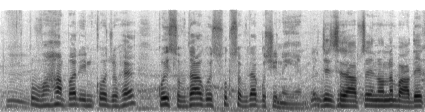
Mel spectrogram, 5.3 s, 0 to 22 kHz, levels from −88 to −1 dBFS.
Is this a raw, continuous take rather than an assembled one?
no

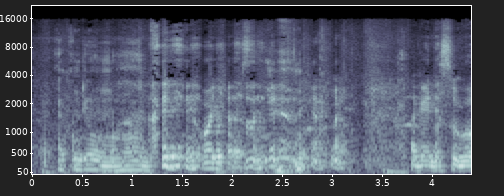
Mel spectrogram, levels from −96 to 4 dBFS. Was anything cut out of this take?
no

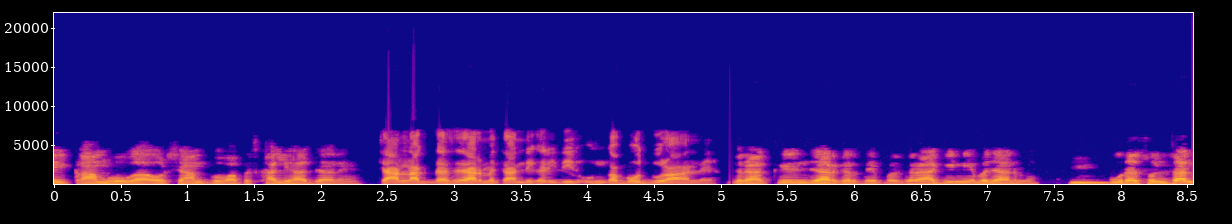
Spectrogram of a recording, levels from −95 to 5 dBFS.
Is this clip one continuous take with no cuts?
no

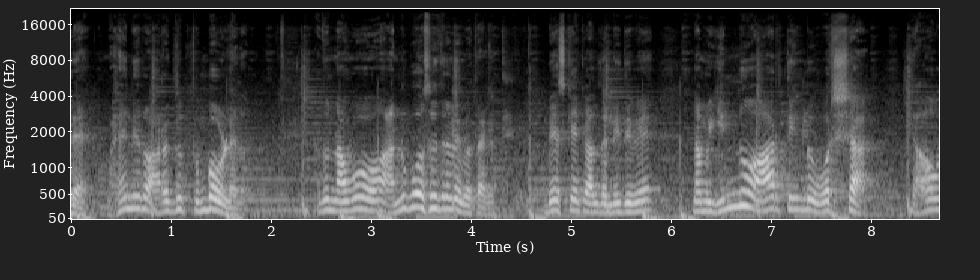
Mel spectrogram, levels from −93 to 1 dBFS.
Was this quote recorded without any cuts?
no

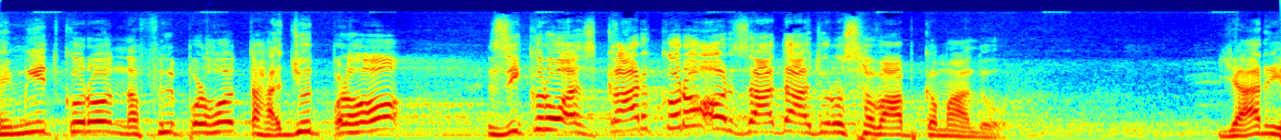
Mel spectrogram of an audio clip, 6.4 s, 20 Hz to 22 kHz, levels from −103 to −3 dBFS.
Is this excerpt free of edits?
yes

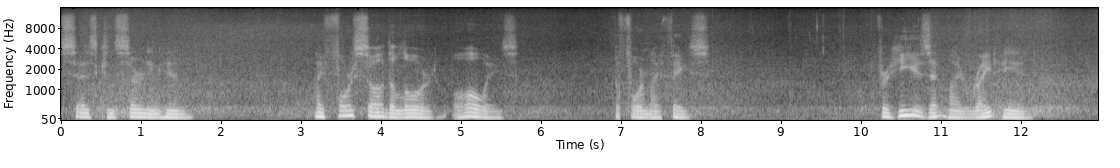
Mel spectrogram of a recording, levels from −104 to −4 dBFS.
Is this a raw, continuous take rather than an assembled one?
yes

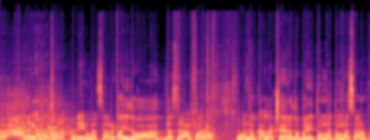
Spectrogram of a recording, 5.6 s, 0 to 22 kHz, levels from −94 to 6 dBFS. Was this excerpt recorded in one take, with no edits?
no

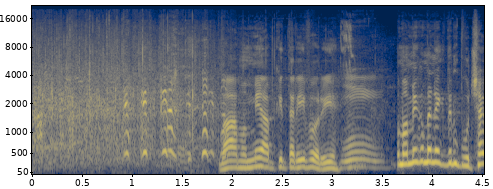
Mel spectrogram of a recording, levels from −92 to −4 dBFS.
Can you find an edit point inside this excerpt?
yes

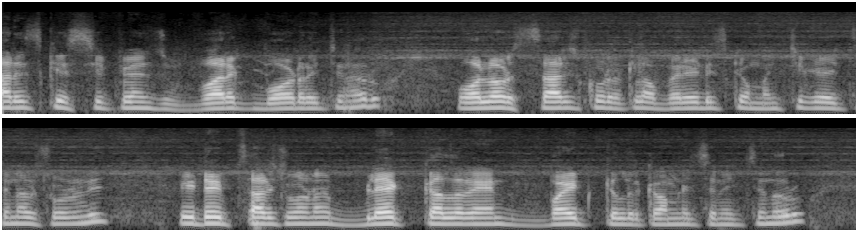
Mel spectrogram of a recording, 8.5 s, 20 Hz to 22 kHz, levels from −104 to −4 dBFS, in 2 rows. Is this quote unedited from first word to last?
yes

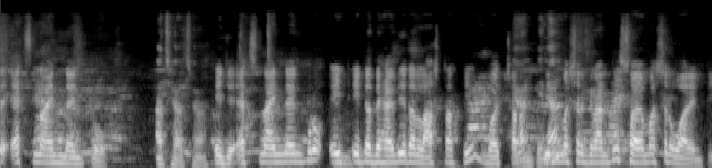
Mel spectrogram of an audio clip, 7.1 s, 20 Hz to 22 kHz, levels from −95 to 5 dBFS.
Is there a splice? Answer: yes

